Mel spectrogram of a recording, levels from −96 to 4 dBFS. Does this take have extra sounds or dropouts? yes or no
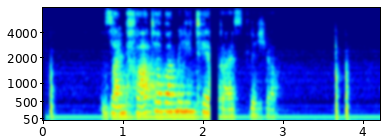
yes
